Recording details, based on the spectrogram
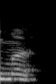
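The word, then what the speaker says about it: immer: की बात है कि आई को प्रस करते ई तोसे अब इस वर्ड को बोलूंगी ममर न आमर म मर ब प्रोना करते जर्मन में आई को ई तो ई म मर ममर मीन लवेज नेक्स्ट जे को प्रोनाउंस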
